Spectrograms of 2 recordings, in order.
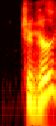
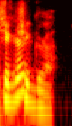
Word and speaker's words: Chigurh: How do you say his name again? Chigurh? – I think it's Chigurh. – Chigurh.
